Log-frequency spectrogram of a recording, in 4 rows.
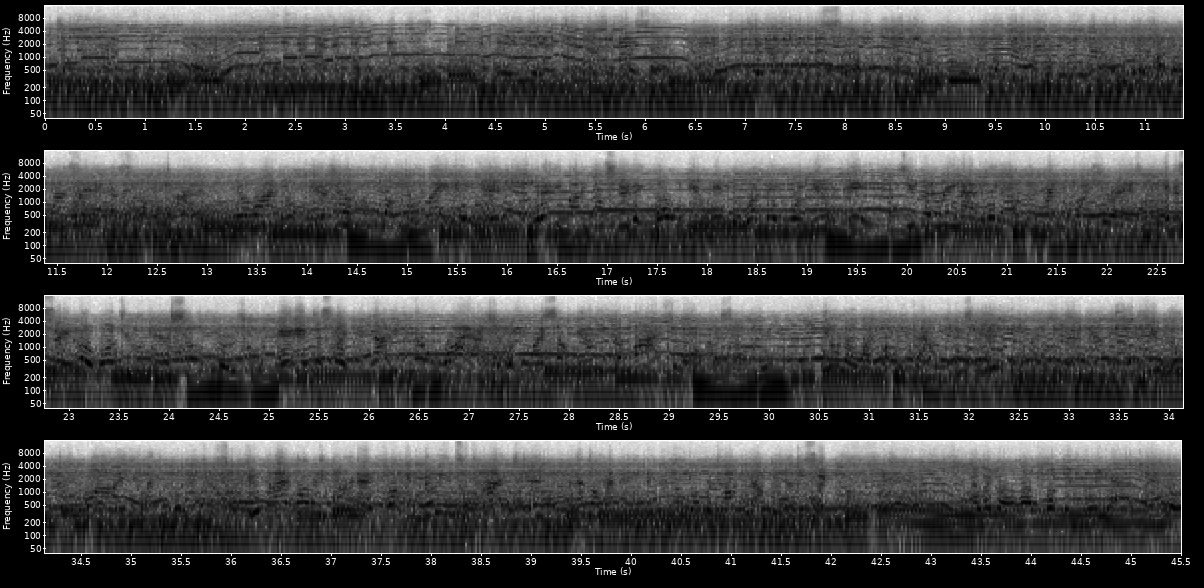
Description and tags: peace and anarchy7
Another set of argument snippets from a different cassette recording of band practice tapes from the late 80's. Recorded with the built in mic on a little cassette recorder. A false hope... the argument cools down slightly and becomes inaudible for a moment, then without warning, it swells again. We continue our tedious rehearsal despite the obvious distraction.
angry, argument, human, lofi, peace-and-anarchy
